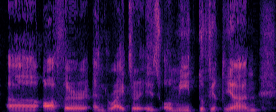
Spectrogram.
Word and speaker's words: Toufiqian: And our guest author and writer is Omid Toufiqian. He told me that we pronounce it like we do in Arabic with a qaf, and I was really impressed.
